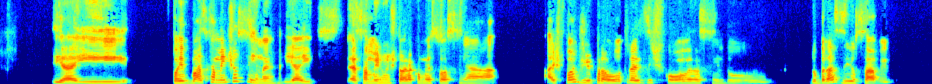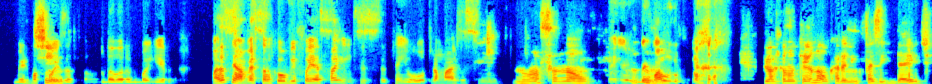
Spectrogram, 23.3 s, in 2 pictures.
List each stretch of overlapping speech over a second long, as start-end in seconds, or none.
none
